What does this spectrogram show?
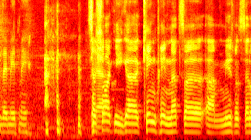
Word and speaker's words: Shloky: But the spelling is more like SHLOKY, Right. not with an I, with a Y.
